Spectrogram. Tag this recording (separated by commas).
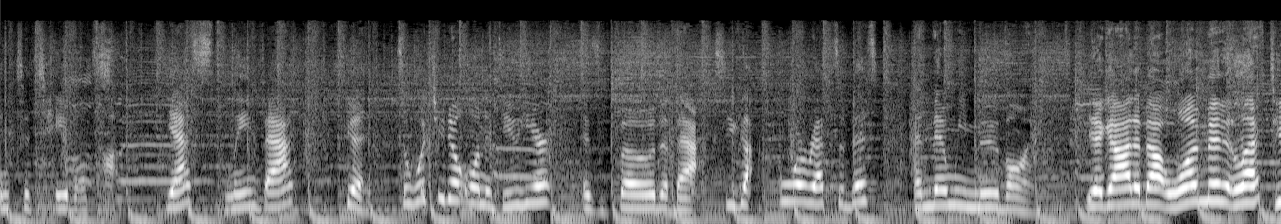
Music, Speech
